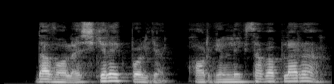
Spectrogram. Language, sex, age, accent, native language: Uzbek, male, 18-24, Toshkent shahri, Uzbek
